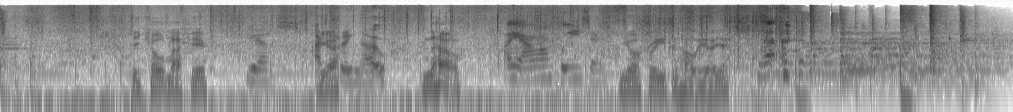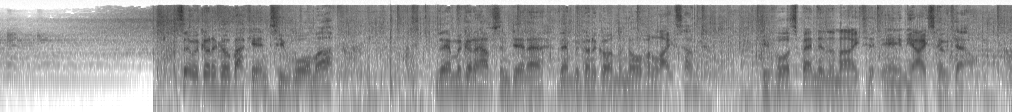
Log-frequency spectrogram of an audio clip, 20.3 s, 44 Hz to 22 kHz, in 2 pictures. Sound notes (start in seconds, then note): 7.5 chuckles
